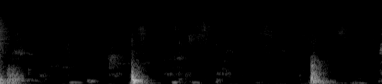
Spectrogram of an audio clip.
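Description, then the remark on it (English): A dog bumps against a door: two heavy, dull thuds land a couple of seconds apart, with softer scattered knocks and rattles between them. Nobody speaks. “Sorry, the dog's just attached to the door. Scared me, kind of.”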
